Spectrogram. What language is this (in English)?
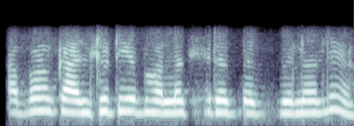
Odia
